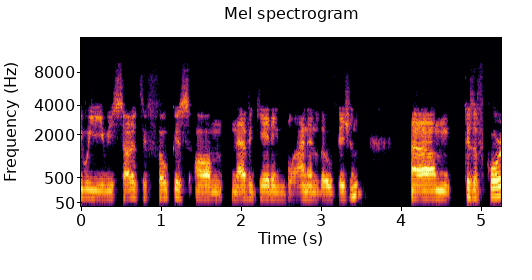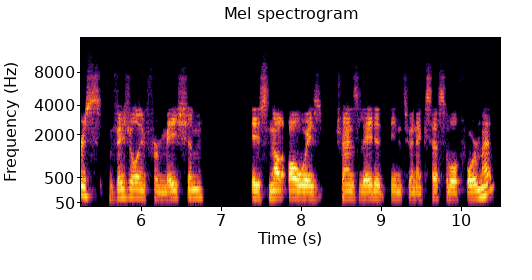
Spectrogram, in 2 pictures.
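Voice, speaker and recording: A man's voice: mid-range voice, fairly bright tone, no room sound, low-quality recording. Young Belgian man, startup co-founder, casual webinar talk, dry close sound. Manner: casual, many fillers and restarts. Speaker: app company co-founder. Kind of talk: webinar presentation.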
